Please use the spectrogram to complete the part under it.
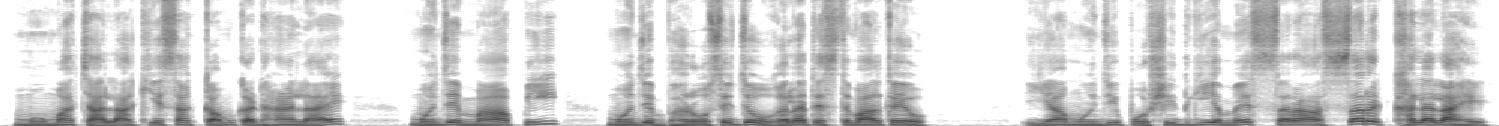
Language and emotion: Sindhi, disgusted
